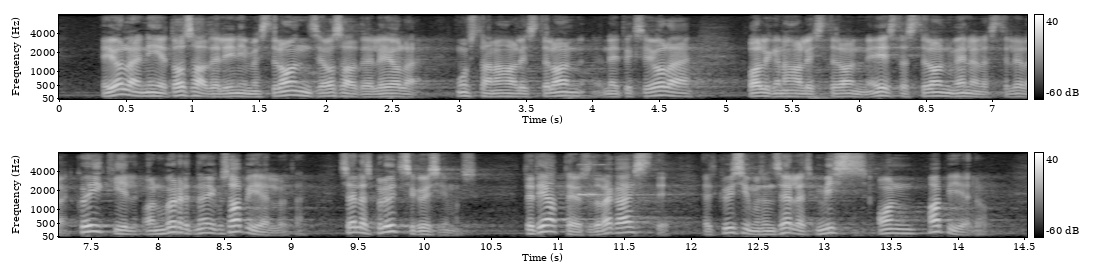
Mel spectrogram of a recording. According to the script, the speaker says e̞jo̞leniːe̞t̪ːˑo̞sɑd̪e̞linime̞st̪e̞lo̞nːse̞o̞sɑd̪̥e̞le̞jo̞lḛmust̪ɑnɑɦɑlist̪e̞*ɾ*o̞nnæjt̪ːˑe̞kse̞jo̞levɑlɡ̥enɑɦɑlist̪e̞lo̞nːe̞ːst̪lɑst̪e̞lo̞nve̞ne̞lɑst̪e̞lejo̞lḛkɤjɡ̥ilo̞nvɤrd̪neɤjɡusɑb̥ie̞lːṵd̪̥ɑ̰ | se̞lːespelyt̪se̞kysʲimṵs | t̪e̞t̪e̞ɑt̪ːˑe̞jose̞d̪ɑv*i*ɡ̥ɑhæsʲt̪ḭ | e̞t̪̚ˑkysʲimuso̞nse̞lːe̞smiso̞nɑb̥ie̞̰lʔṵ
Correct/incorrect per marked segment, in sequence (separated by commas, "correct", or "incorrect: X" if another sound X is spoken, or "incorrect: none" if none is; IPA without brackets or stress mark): incorrect: l, incorrect: æ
